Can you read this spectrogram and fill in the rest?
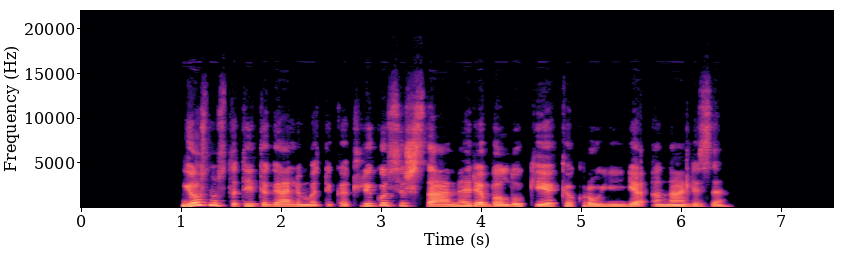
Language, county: Lithuanian, Klaipėda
